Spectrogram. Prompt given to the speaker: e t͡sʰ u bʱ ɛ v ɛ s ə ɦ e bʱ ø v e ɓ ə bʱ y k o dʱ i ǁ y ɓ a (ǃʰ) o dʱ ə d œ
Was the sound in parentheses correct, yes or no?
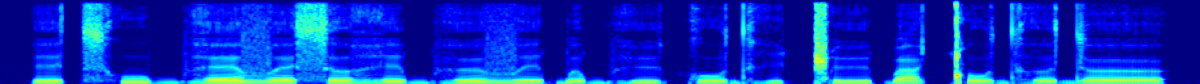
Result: no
